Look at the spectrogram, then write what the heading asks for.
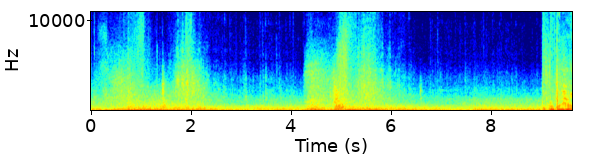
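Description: Hazardous alien plants in No Man's Sky being shot and bursting: loud, booming pops recur several times, with a fresh burst at the very end, over a constant rumbling background.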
